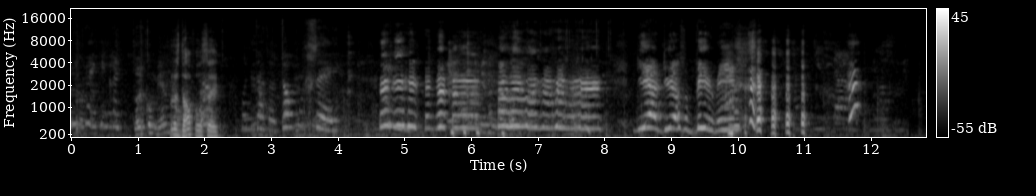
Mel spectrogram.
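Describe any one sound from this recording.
A young boy laughs and talks with excitement close by.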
